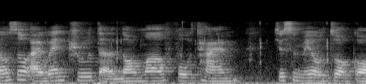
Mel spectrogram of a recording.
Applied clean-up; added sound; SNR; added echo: none; Chewing, mastication; 7 dB; none.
